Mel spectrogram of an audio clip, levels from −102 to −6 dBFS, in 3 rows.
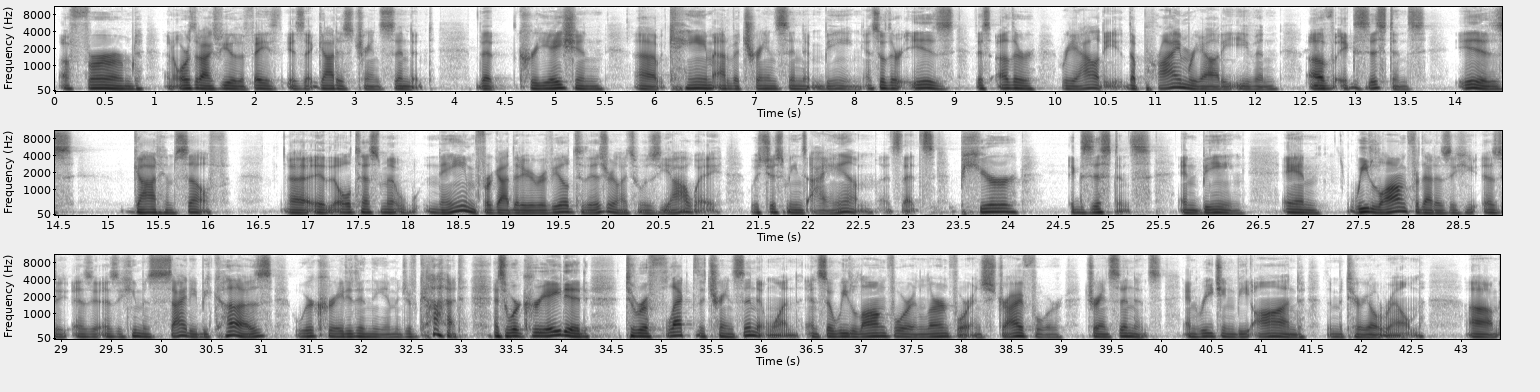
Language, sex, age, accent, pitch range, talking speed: English, male, 30-49, American, 105-125 Hz, 160 wpm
